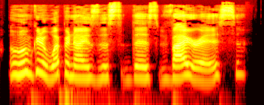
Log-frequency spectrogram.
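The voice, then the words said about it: Mad scientist character voice. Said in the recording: “your DNA splicer guy impression”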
